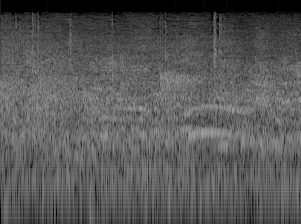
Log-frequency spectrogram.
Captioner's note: applause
